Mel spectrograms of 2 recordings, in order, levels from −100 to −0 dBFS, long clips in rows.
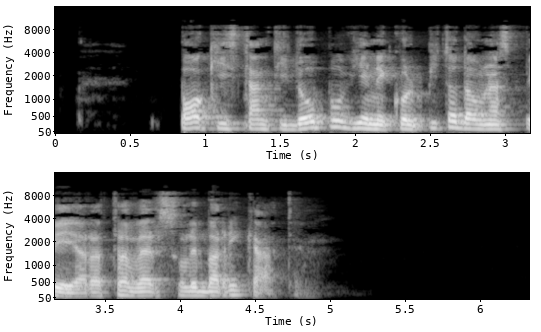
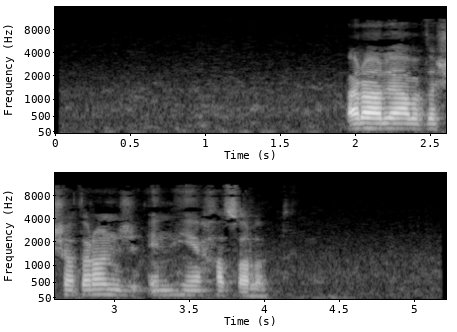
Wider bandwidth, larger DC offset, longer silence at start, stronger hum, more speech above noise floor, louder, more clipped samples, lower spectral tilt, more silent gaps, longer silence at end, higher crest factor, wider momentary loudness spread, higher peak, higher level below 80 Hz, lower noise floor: second, 9.4 kHz vs 11 kHz; neither; second, 0.85 s vs 1.95 s; neither; first, over 75 dB vs 41 dB; first, -15 LUFS vs -20 LUFS; neither; about the same, -5.5 dB/octave vs -4.5 dB/octave; neither; first, 1.7 s vs 1.2 s; second, 16 dB vs 22 dB; second, 5 LU vs 19 LU; about the same, 0 dBFS vs -2 dBFS; first, -58 dBFS vs -66 dBFS; first, under -90 dBFS vs -61 dBFS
